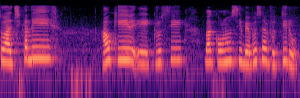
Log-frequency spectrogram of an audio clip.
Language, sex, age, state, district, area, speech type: Odia, female, 18-30, Odisha, Koraput, urban, spontaneous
